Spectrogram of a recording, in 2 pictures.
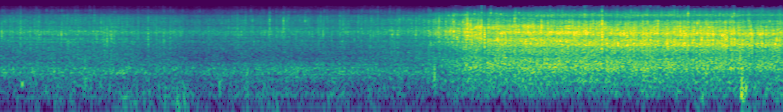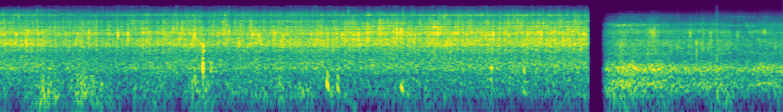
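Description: Gyoza frying in a lidded pan on a camp stove: a steady, loud sizzle that starts about six seconds in, after a quieter stretch of outdoor background. After a short break near the end, the sizzle comes back quieter as seasoned lamb and bean sprouts cook in a pan.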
